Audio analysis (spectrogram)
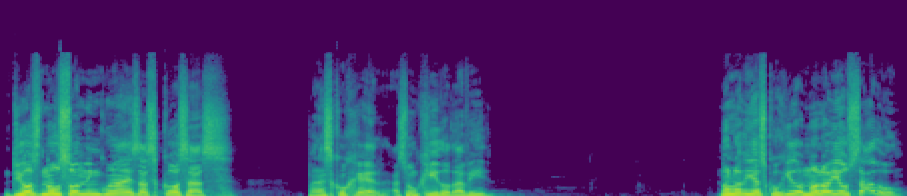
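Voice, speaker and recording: A man's voice: very high voice, expressive, normal speed, pauses often. Guy preaching a sermon, fired up, lots of questions to the church, echoey hall. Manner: fervent, rhetorical questions to the congregation. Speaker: pastor. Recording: long hall reverb.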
